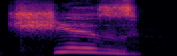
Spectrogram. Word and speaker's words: Chiz: Chiz Lily Tits. Parenthetical rhymes with jizz.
